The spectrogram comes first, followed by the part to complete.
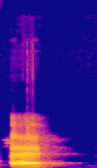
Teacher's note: जीवा का जो बीच वाला हिस्सा है जो जीवा का मध्य वाला भाग है वह थोड़ा सा ऊपर की तरफ उठता है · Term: मध्य स्वर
